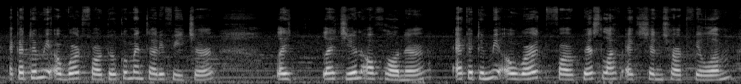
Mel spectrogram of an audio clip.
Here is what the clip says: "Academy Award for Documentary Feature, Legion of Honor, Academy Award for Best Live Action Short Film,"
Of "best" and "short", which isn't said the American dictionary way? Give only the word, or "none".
none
